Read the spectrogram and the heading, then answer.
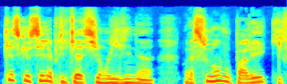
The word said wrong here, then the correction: Line: Alors je le prononce peut-être mal. Hein. – Ah, alors Line.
